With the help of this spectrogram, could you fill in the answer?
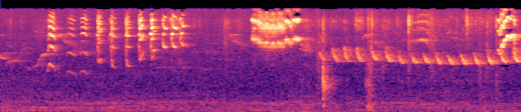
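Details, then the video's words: , a black-breasted Oriental magpie-robin, sings in the besetan kapas style with lovebird mimicry: high rapid clipped note series, a burst of harsh buzzy chatter, then a long fast trill that gradually descends, over a low background hum. "Kacer DAHIT besetan kapas tembak sambung lovebird"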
